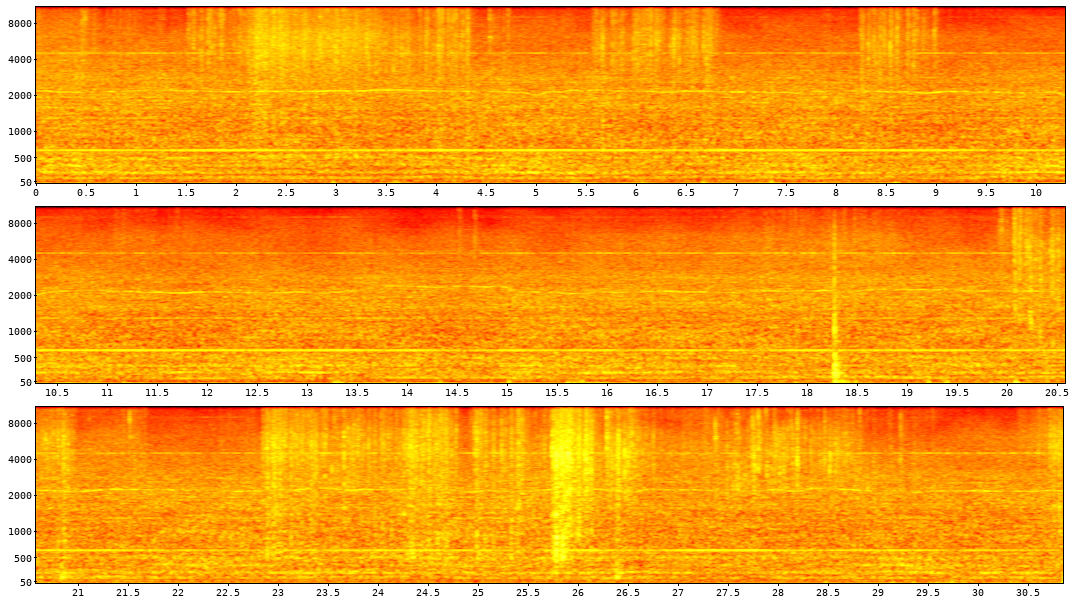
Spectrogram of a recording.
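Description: Gray Shark vacuum running steadily with its brushroll on, sucking up a 'mermaid mix' mess-test spread of small debris. The debris rattles and crackles up the vacuum in repeated stretches, over a steady motor whine; the crackling is heaviest near the end.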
